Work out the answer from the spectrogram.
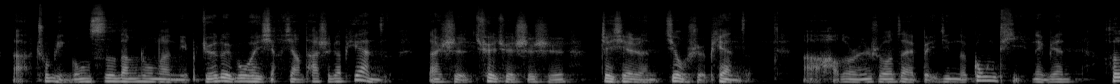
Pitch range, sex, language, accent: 120-160 Hz, male, Chinese, native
